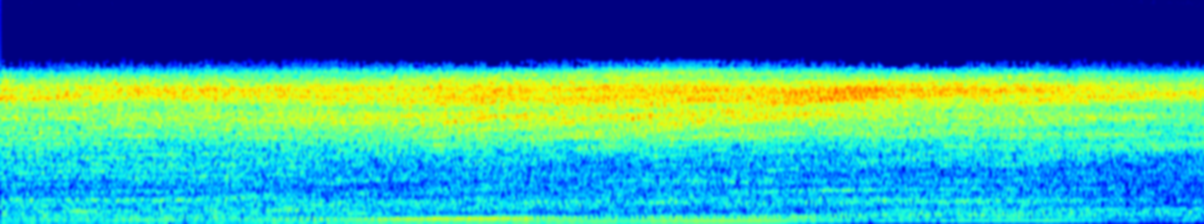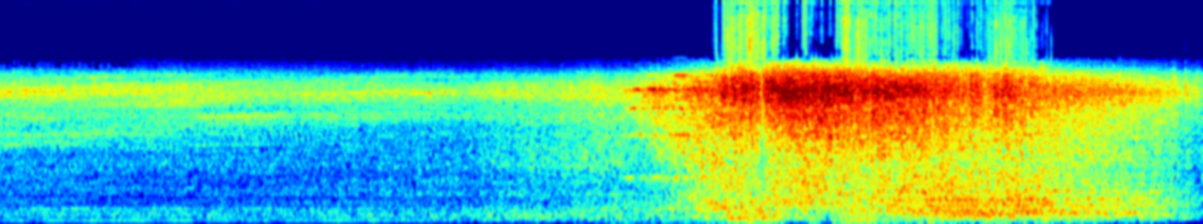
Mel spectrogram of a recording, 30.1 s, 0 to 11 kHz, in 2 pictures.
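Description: Security-camera audio of a heavy tractor-trailer crash. A low engine rumble swells and fades in the first third; then, about 24 seconds in, a very loud crashing noise holds for about five seconds as the speeding trailer overturns on a curve, its weight carrying it over, before dying away just before the end.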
